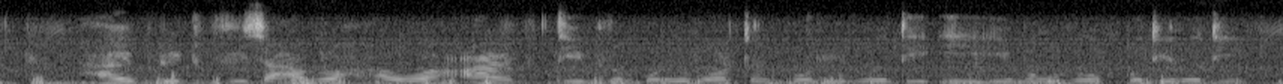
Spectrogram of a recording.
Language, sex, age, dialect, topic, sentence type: Bengali, female, 18-24, Western, agriculture, statement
